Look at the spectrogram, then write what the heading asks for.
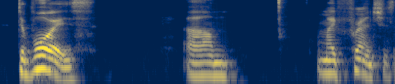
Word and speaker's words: Du Bois: Oh, and how do we say it right? Du Bois.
